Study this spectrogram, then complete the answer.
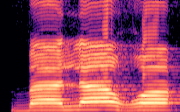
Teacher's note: با زبر با، لام زبر لا، غین زبر غ، بلغ، غین کو منہ بھر کر بولنا ہے، بلغ، با لام غین، تینوں کے اوپر زبر کی حرکت ہے، زبر کو جلدی پڑھیں، تھوڑا بھی نہ کھینچیں، جیسے بلغ۔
